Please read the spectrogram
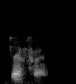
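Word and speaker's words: Zephirin: The last name, you got it right, Zephyrin. I mean, if you want me, I can spell it again. It's Z as in zebra, E Edward, P Paul, H Henry, I Island, Robert, I Island, and Zephyrin.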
